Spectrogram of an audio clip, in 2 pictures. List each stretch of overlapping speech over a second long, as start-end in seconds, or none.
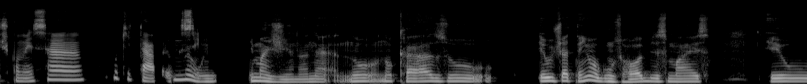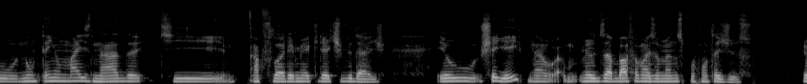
none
